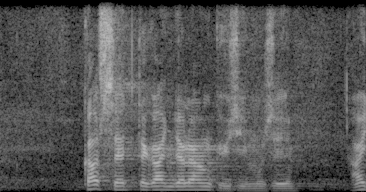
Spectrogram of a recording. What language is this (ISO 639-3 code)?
est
